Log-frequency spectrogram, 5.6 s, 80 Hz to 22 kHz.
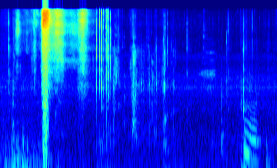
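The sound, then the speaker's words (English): Sharp crack and fizzing hiss of a sugar-free strawberry drink can being opened: one loud pop followed by a brief bright hiss that fades, then faint small sounds. “And as you know, there's no sugar in this. Yeah, so I'm just confused, but excited. All right. So, are you ready to crack it open? 3, 2, 1.”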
